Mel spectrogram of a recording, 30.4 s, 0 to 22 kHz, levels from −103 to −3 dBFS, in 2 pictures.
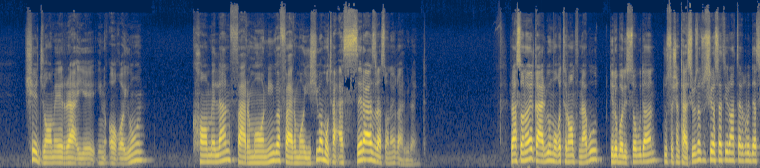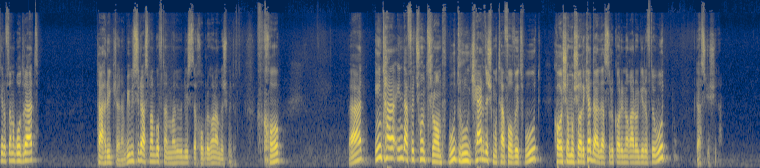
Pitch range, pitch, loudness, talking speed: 130-190 Hz, 155 Hz, -15 LUFS, 145 wpm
